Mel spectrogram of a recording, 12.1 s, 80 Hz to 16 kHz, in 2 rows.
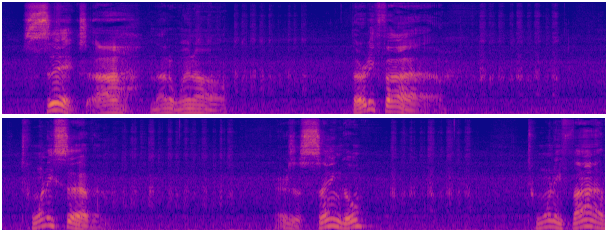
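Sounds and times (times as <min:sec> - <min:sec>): lottery ticket being scratched: 0:02.1 - 0:03.1, 0:04.6 - 0:05.6, 0:07.0 - 0:08.4.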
